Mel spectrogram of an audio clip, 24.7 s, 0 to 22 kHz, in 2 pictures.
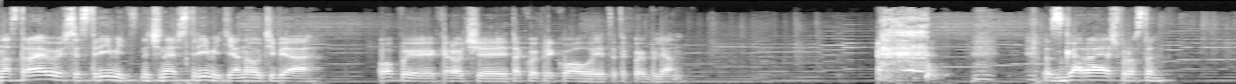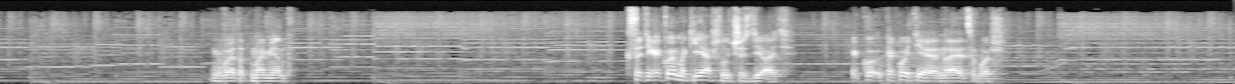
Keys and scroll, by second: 1.3 ctrl+z, 1.3 y.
